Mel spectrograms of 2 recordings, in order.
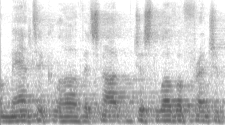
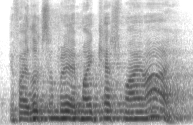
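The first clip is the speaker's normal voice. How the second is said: mock nervous congregation; 4 semitones higher, 9 dB louder than usual. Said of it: "You're all like".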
